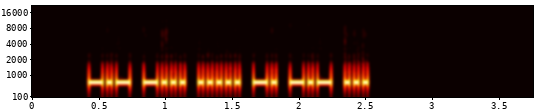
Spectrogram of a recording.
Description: Morse code, heard as a keyed tone, about 34 wpm, 700 Hz. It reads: KB5NKS
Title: USA Call Signs Repeated 3x 35wpm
